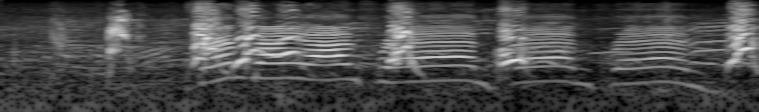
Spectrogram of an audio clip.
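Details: Pomeranian meeting a new friend: drawn-out whining cries with a steady, slightly wavering pitch, about four in under four seconds, punctuated by brief high yips.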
